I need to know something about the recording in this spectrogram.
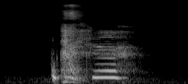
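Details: Sneezing nonstop since last night, with itchy runny nose; cold or allergy uncertain: a single sneeze, sharp inward catch then explosive burst with brief voiced tail.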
